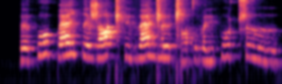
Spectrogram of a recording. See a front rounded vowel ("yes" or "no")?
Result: yes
